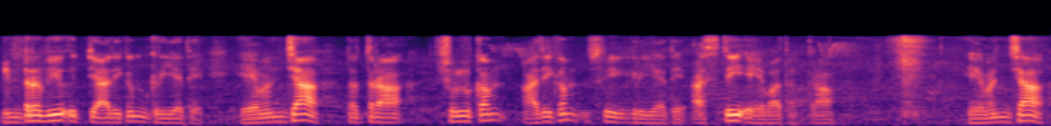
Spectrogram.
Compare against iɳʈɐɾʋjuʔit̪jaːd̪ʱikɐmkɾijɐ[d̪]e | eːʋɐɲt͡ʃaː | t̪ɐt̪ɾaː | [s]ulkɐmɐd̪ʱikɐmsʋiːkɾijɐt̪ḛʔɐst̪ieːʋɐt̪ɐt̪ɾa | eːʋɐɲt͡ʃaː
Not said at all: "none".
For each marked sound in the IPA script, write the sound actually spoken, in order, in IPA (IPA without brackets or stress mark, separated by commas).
t̪, ʃ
